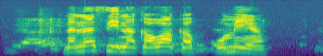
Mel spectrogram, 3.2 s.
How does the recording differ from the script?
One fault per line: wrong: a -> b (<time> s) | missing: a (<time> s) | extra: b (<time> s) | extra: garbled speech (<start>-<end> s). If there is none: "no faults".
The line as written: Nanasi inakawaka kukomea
no faults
